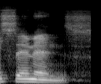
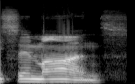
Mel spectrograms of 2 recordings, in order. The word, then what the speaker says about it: Simons: Jaylen Suggs for Anthony Simmons I mean if you're gonna say his last name wrong Anthony Simons Sim Sim Simon Anthony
